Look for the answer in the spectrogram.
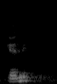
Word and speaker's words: Kenny: Kenny. En Facebook estoy como Kenny Rodríguez.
